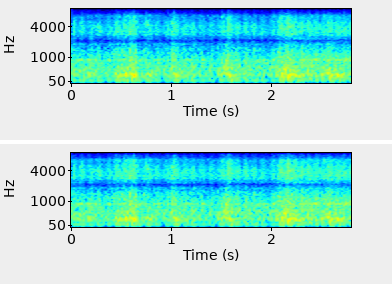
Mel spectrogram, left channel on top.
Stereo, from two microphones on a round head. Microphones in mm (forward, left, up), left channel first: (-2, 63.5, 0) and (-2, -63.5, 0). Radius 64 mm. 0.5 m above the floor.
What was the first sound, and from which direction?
A motorcycle, 15° right (ahead or behind).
